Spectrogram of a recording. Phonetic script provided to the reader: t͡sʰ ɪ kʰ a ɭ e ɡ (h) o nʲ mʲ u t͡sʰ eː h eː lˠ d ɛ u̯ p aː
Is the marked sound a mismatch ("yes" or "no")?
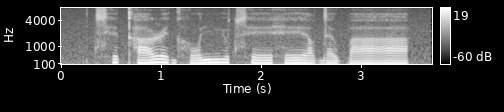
no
